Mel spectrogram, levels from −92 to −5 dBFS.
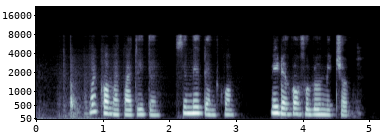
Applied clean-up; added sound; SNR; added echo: neural mask model DeepFilterNet 3.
